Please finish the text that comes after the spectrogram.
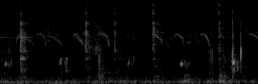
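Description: Free-range chicks peep and cluck in a busy, irregular stream of short, high chirps, fairly close, with quiet background hum.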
